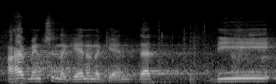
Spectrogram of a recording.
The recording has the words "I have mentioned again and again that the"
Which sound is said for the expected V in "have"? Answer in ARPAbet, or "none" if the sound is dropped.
V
